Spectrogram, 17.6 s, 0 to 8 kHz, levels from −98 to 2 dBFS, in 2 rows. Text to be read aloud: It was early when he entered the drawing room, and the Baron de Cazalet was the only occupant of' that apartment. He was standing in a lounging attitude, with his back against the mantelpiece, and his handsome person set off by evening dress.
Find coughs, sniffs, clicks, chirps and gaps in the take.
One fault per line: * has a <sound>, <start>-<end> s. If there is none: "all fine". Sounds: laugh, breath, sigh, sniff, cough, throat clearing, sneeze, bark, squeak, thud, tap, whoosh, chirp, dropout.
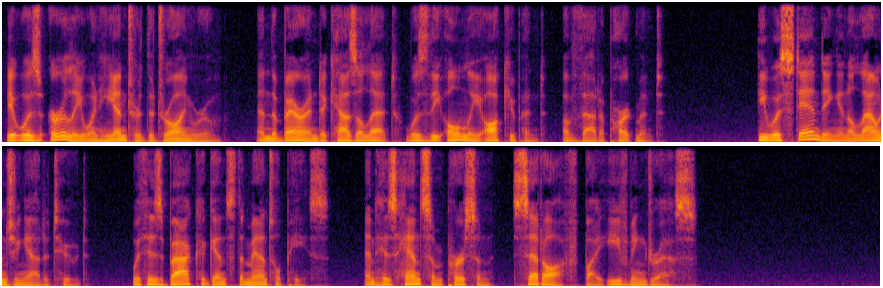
all fine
